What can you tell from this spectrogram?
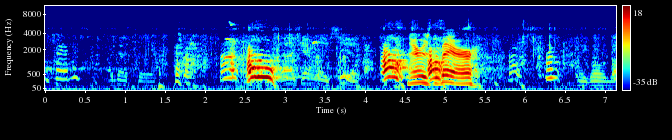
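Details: Bear-hunting hounds: after a quiet start, drawn-out wavering bays swell up around the middle and again later, each held for a second or so, with fainter barks trailing off at the end.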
